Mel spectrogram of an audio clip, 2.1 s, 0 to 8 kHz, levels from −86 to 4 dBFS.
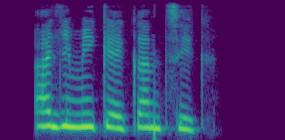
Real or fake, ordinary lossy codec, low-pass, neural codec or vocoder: real; Opus, 64 kbps; 7.2 kHz; none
